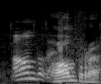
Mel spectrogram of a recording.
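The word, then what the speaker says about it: ombré: and get funny looks it's french not spanish ombre ombre what does that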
